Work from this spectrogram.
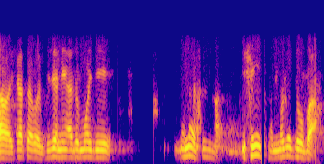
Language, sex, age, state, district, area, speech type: Manipuri, male, 60+, Manipur, Imphal East, rural, conversation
